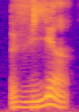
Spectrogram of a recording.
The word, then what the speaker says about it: viens: So, the first form is je viens. Je viens. Okay? Remember this I, viens, viens. And then this nasal. Final S not pronounced.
